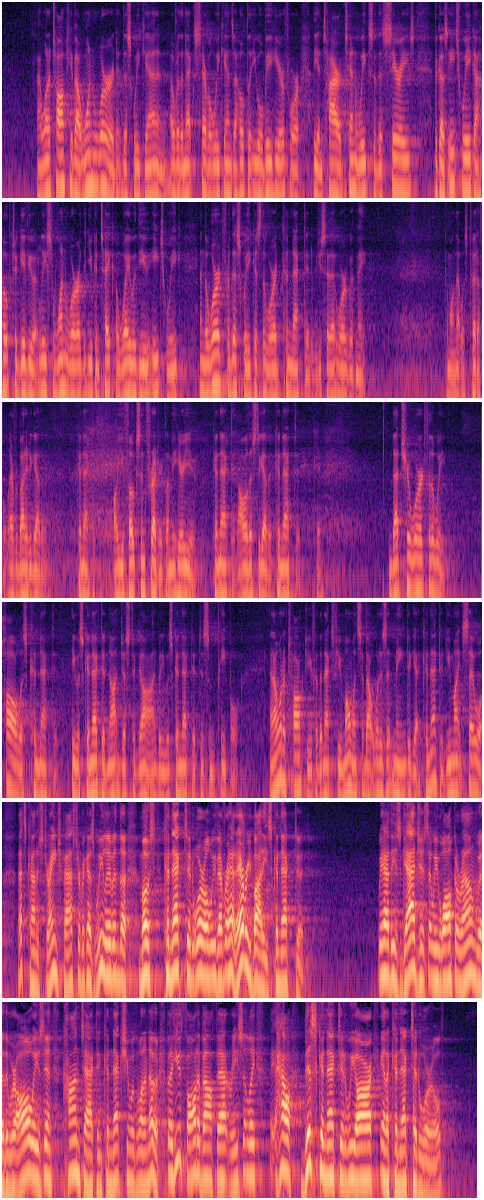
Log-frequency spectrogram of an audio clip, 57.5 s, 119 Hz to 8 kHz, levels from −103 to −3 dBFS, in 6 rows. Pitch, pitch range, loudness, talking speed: 125 Hz, 115-165 Hz, -21 LUFS, 200 wpm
